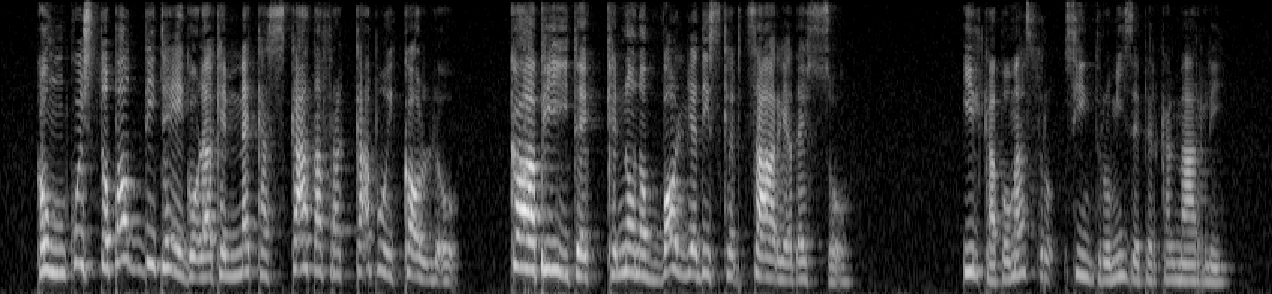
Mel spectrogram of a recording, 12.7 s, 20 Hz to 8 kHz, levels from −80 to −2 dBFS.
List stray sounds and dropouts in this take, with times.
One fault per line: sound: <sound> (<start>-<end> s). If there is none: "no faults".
no faults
